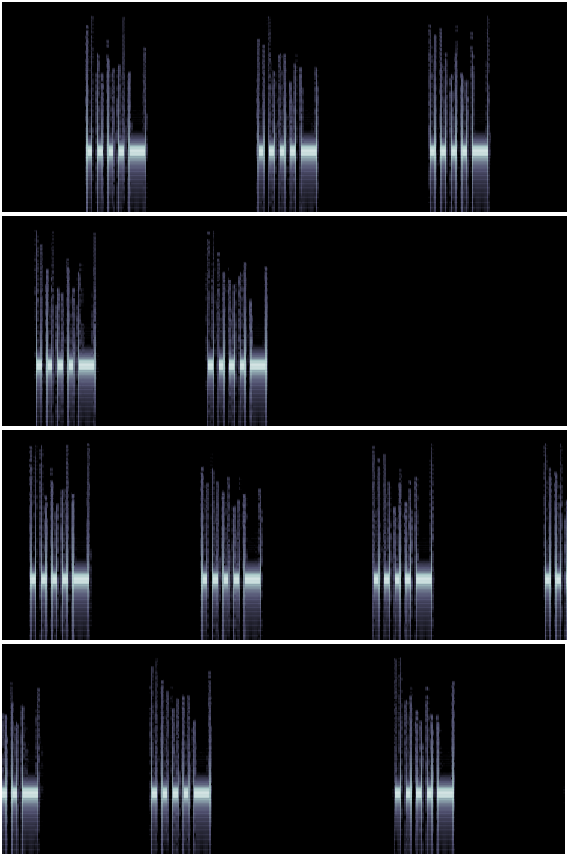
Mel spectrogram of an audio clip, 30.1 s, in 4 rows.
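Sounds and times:
morse code beeps: 1.2 - 2.0, 3.4 - 4.2, 5.7 - 6.5, 8.0 - 8.8, 10.3 - 11.1, 15.4 - 16.3, 17.8 - 18.6, 20.1 - 20.8, 22.3 - 23.1, 24.6 - 25.4, 27.8 - 28.7.

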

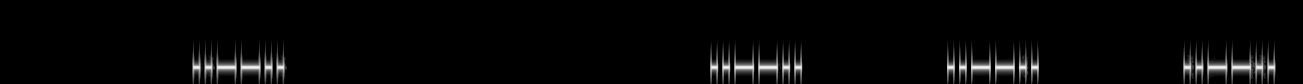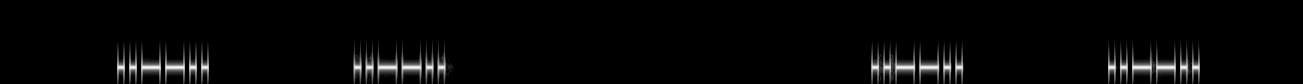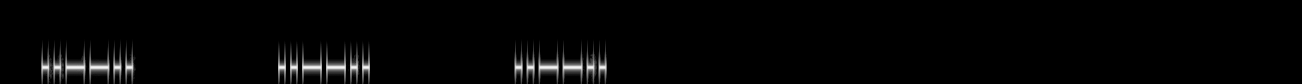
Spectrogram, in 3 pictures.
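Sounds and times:
morse code for a question mark: 2.0 - 2.9, 7.1 - 8.0, 9.5 - 10.4, 11.9 - 12.8, 14.2 - 15.2, 16.6 - 17.5, 21.8 - 22.7, 24.1 - 25.1, 26.5 - 27.4, 28.9 - 29.8, 31.2 - 32.2.

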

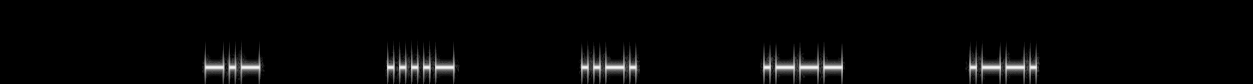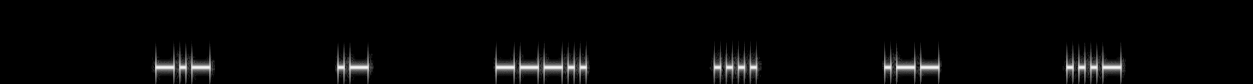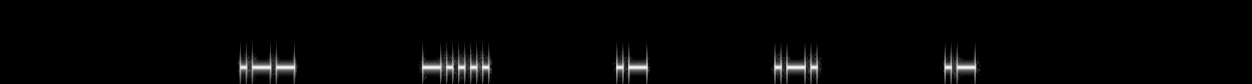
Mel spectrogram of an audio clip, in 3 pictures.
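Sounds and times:
morse code call-sign beeps: 2.1 - 2.7, 3.9 - 4.6, 5.8 - 6.4, 7.6 - 8.5, 9.7 - 10.4, 14.1 - 14.7, 15.9 - 16.3, 17.5 - 18.4, 19.7 - 20.2, 21.4 - 22.0, 23.2 - 23.8, 27.5 - 28.1, 29.3 - 30.0, 31.2 - 31.6, 32.8 - 33.3, 34.5 - 34.9.

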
